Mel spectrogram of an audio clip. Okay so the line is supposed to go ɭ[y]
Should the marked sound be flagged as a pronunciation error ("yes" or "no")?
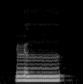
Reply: yes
